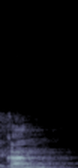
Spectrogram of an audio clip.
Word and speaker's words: Cannes: Ustedes saben que no se dice Cannes, ¿no? Se dice Cannes.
